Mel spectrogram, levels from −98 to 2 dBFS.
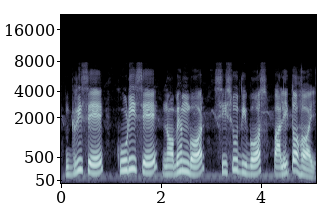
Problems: constant background noise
